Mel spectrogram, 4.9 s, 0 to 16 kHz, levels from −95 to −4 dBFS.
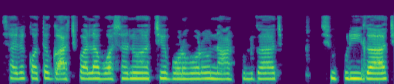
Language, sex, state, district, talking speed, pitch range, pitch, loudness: Bengali, female, West Bengal, Dakshin Dinajpur, 135 wpm, 240-255 Hz, 250 Hz, -18 LUFS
